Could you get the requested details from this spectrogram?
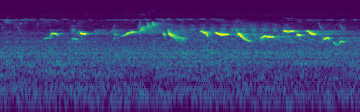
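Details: Sand martins at their nest colony beside the Gállego river, Zaragoza, in June: a busy run of short, scratchy chirps and twitters, about a dozen overlapping notes, over a faint steady hiss.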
